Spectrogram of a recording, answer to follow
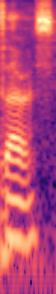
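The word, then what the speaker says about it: Farriss: You had a strange event happen when you formed the band with, is it pronounced Ferris, the brothers in the band? Yeah, Ferris.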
